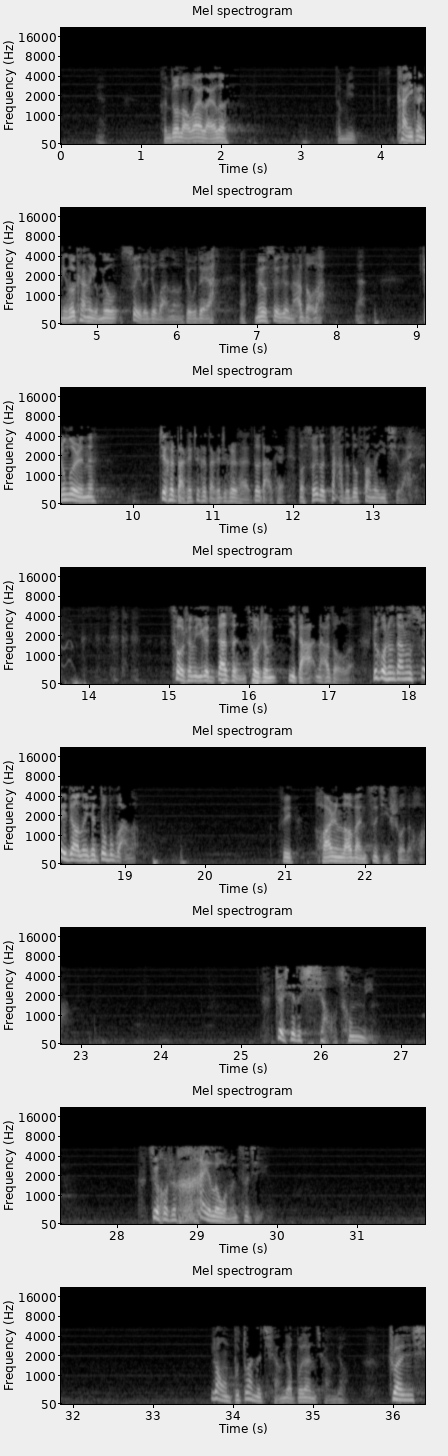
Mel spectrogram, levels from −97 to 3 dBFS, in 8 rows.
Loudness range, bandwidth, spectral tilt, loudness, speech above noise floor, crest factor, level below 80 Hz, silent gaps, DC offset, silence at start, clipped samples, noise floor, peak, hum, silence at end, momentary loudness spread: 10 LU; 5.8 kHz; -4.5 dB/octave; -30 LUFS; 41 dB; 24 dB; -60 dBFS; none; under 0.1%; 1.3 s; under 0.1%; -70 dBFS; -8 dBFS; 60 Hz at -65 dBFS; 0 s; 20 LU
